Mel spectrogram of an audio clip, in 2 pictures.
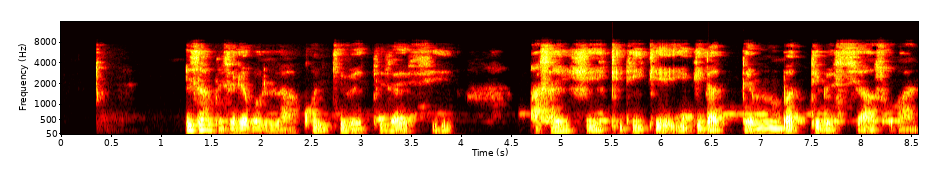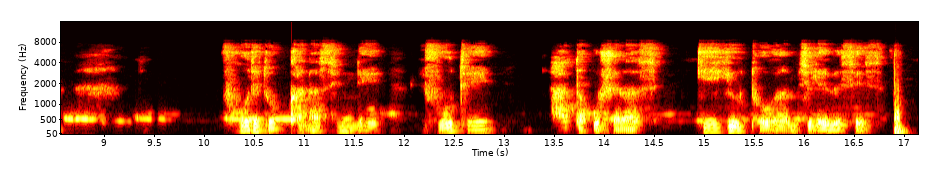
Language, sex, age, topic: Gamo, male, 18-24, agriculture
